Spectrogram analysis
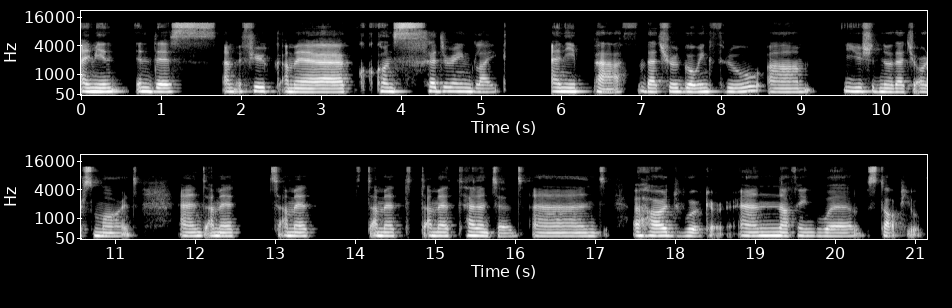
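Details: Adult woman who stutters, a webinar panelist with audible word repetitions; stuttering.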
